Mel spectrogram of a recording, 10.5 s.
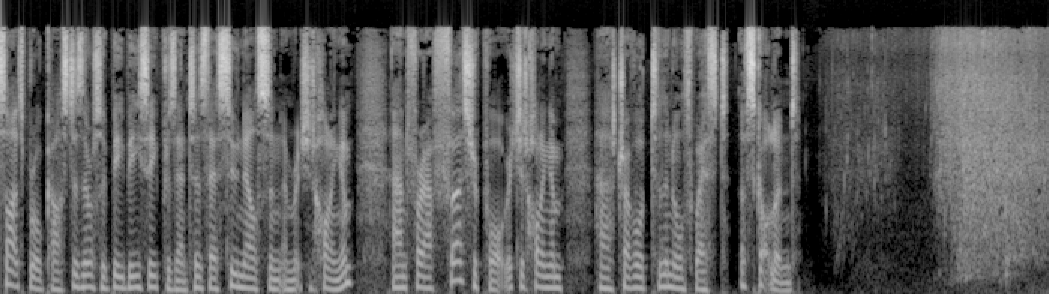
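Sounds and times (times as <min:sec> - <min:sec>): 
speech: 0:00.0 - 0:08.1
waves lapping a pebble beach in northwest Scotland: 0:08.3 - 0:10.4.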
